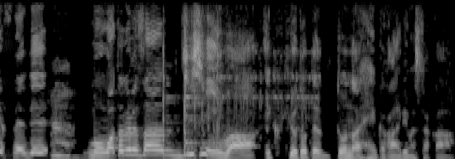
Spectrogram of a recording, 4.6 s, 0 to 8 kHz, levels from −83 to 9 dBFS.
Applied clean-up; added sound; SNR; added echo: classical method spectral subtraction.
